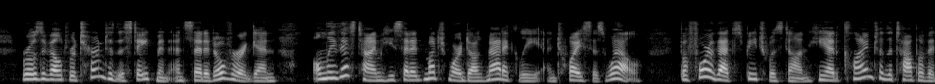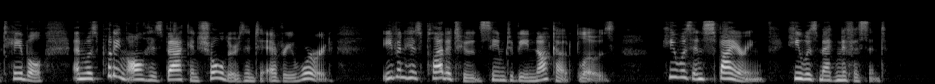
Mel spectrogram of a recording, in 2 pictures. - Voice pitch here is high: Yes, high, 220 Hz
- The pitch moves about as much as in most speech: No, wide, 6.8 semitones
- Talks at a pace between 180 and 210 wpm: Yes, average, 200 wpm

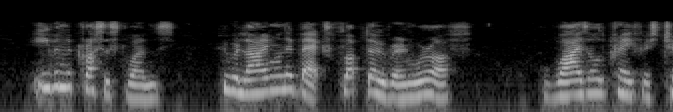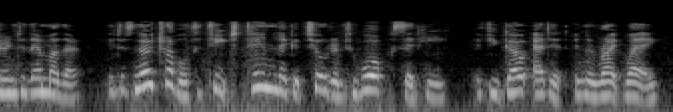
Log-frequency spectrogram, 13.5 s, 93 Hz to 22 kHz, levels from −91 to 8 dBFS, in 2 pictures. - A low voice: No, high, 225 Hz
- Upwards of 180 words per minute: Yes, average, 200 wpm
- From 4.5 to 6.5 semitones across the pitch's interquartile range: Yes, average, 4.8 semitones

